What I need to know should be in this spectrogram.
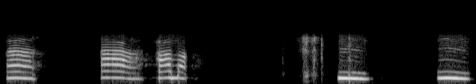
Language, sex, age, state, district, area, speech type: Tamil, female, 18-30, Tamil Nadu, Thanjavur, rural, conversation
